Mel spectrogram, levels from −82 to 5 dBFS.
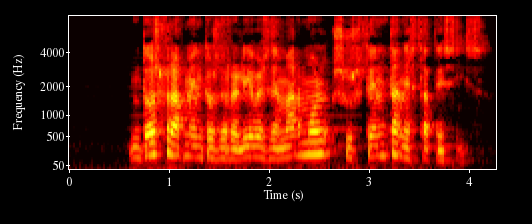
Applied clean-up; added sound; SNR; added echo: neural separator model SepFormer DNS4.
